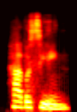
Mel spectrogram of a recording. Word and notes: haversine: Indian

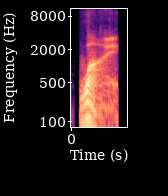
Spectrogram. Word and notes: why: British English

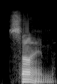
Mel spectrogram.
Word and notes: cyme: American English

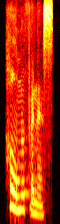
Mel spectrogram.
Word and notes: Homophonous: Indian

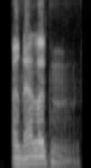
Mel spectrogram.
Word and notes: annelidan: British English

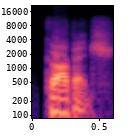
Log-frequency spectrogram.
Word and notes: garbage: American English

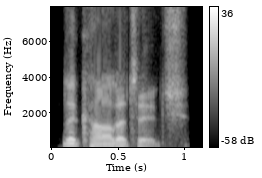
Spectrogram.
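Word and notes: décolletage: British English

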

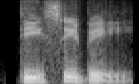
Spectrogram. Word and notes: DCB: American English

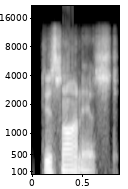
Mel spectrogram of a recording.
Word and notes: dishonest: American English

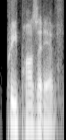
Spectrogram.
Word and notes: Prepositive: American English

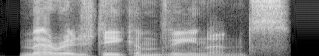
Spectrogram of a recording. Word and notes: mariage de convenance: British English

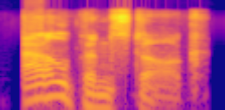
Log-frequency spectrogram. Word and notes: alpenstock: British English

